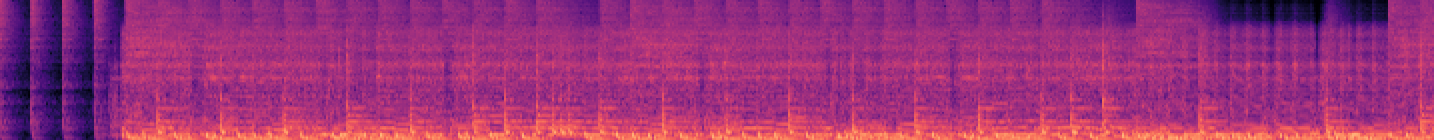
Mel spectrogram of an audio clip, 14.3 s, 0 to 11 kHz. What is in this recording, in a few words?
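metal Stratocaster; overloud; th2 fullmetal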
